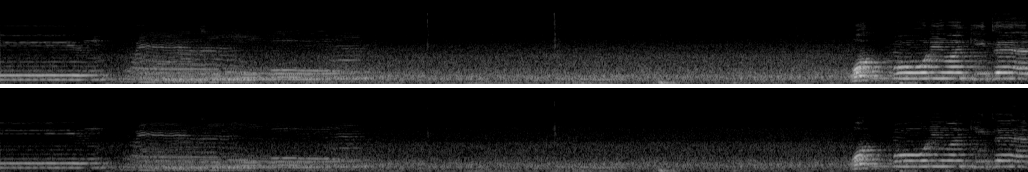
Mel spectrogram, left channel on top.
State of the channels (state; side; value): quieter; right; 6.9 dB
